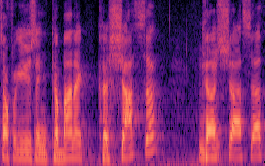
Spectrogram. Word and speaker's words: cachaça: Cachaca, 3 syllables. Cachaca.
